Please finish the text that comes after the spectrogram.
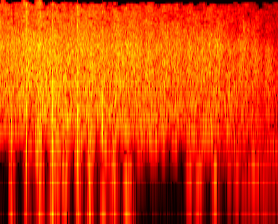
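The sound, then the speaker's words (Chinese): An audience at Taiping Church breaks into warm applause to welcome first-time visitors, many hands clapping in a dense, steady patter that carries on for several seconds and eases off slightly toward the end. No one speaks. “哦，咱热烈的掌声甲欢迎者，啊。”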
